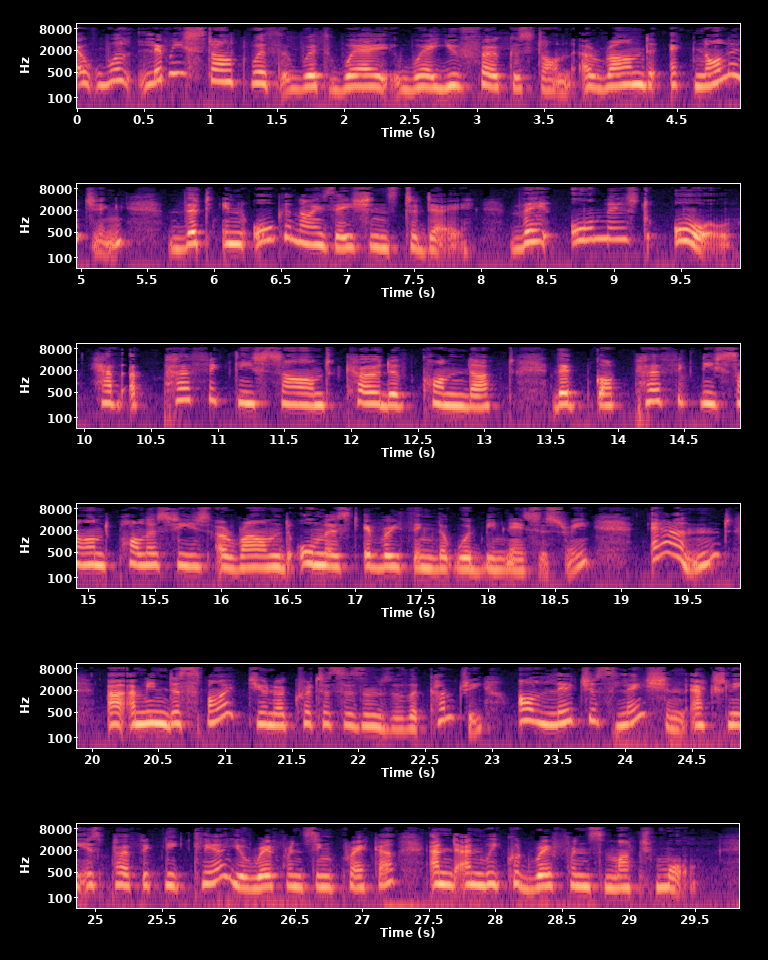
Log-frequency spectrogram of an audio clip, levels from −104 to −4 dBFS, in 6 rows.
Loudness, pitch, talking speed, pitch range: -26 LUFS, 230 Hz, 135 wpm, 200-255 Hz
